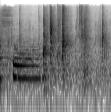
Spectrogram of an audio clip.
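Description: A sticker sheet crinkling and crackling in short, irregular bursts as a child peels a sticker off its backing.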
